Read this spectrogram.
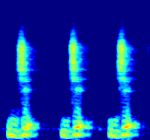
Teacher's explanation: The J we touch, so it can't be long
